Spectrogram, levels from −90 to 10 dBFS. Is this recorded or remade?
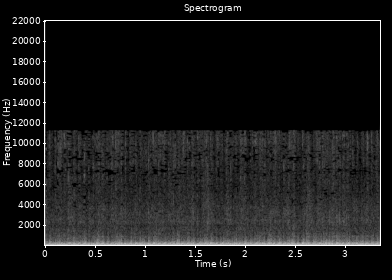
recorded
